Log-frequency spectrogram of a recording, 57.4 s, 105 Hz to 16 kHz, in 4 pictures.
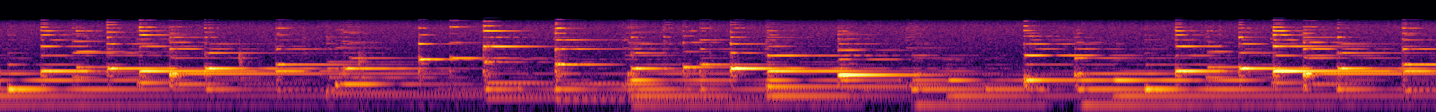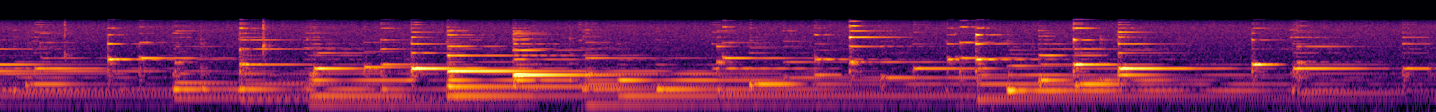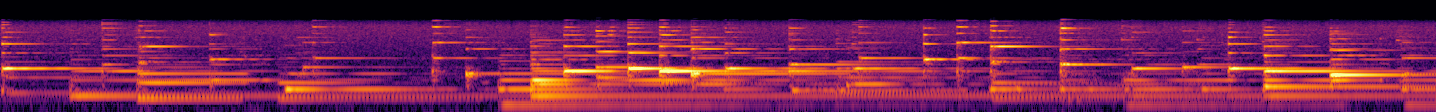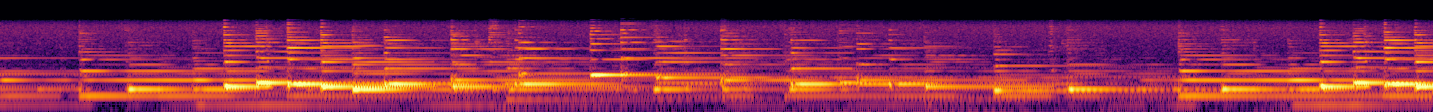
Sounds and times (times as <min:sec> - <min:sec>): Harp: 0:00.0 - 0:57.4
Plucked string instrument: 0:00.0 - 0:57.4.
